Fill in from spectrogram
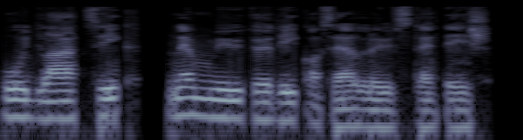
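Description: A man's voice: on the low side, a little mellow, no room sound, voice pushed up, lightly acted. A man reading aloud, voicing a cold, cruel male villain who grumbles out orders. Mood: grumbling.

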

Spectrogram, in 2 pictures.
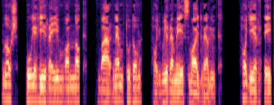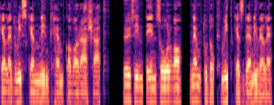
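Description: A man narrating a crime story aloud, reading dialogue and narration in a steady voice. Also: sits low. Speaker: audiobook narrator. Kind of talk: scripted narration.

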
